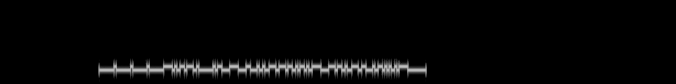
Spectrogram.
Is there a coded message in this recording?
Yes: RTTY (45.45 baud, 170 Hz shift) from 1.0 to 4.3 s, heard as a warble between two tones, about 760 Hz centre. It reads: BOCA DO ACRE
